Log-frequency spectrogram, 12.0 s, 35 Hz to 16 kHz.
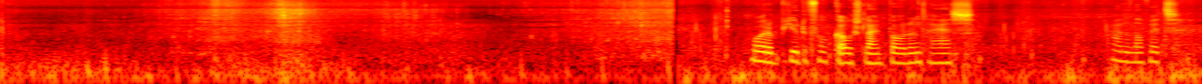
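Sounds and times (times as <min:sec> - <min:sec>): sea waves washing on shore: 0:00.0 - 0:06.8
wind on microphone: 0:00.0 - 0:12.0.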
